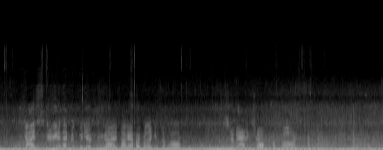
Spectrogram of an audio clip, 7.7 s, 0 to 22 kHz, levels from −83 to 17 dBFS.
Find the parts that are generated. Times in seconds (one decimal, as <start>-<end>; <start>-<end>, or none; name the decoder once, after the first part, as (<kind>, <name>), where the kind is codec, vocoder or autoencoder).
0.0-1.2 (vocoder, Vocos); 2.0-2.9; 5.2-6.6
